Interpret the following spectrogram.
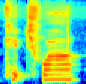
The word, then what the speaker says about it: Quechua: lineage of and i'm not sure if i'm pronouncing this correctly but uh i'm sure death david will correct me if it's wrong quechua tobacco us is that correct yeah okay yeah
